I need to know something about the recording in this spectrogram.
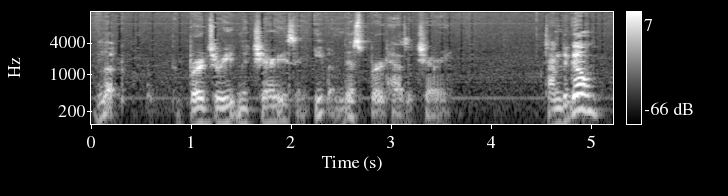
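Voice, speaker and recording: Husky man reading a picture book. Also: mid-range voice, expressive, rough recording. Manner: pauses to explain words and quiz young listeners. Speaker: teacher.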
